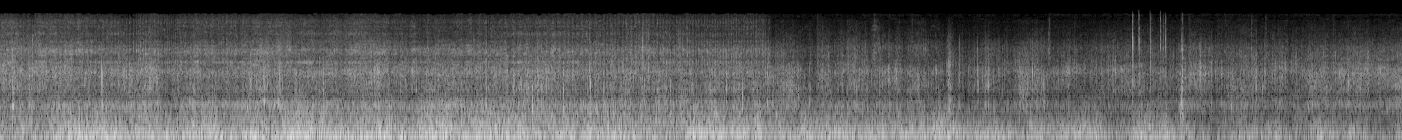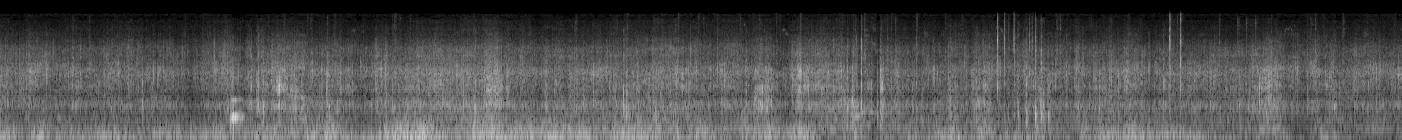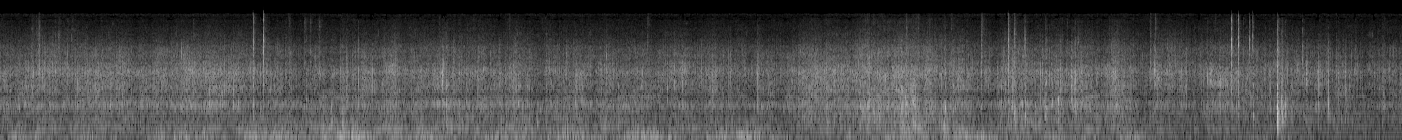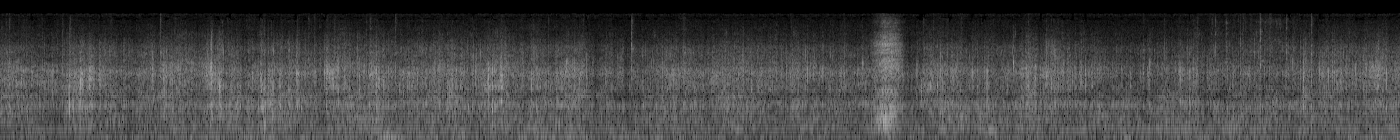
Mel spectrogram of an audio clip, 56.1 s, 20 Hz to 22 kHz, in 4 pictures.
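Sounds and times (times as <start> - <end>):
bike parts rattling: 0.0 - 56.0
bike tyres on dirt: 0.0 - 56.0
sharp clicks and knocks: 11.3 - 11.9.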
